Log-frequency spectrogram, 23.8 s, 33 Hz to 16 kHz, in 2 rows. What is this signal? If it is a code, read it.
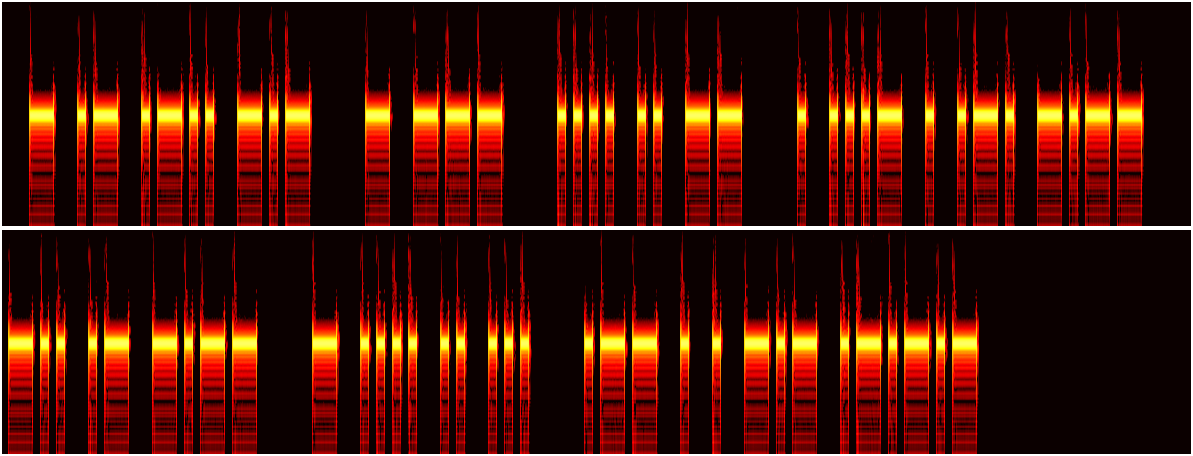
Morse code, heard as a keyed tone, about 15 wpm, 700 Hz. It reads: TALK TO HIM EVERY DAY THIS WEEK.
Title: Sentences from Top 1000 Words - Review Part 2 - 15wpm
